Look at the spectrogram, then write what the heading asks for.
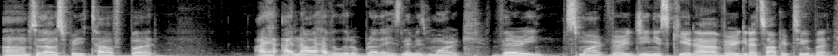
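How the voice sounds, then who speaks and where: A man's voice: fairly low pitch, level tone, a little fast. A young man from Uganda, a college soccer player, earnestly telling his story on a casual podcast, often restarting his sentences. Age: young adult.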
